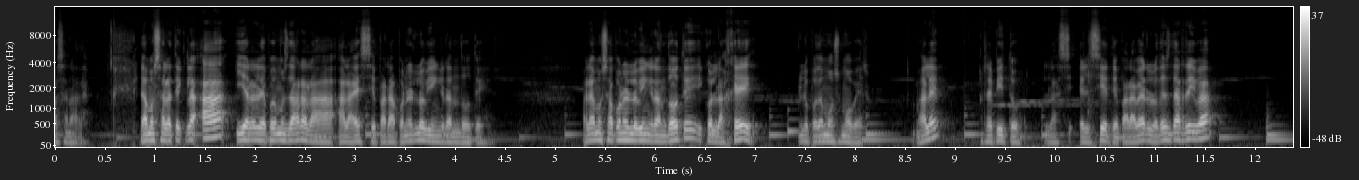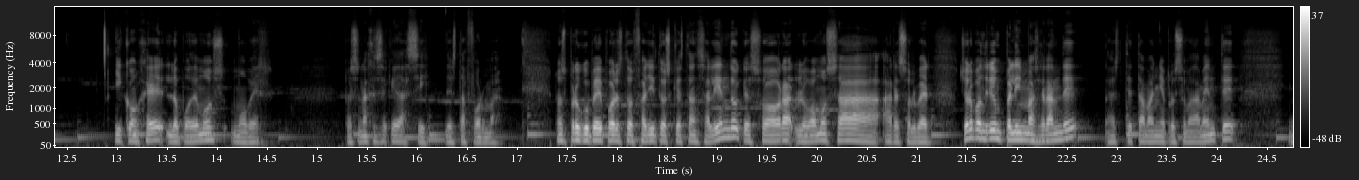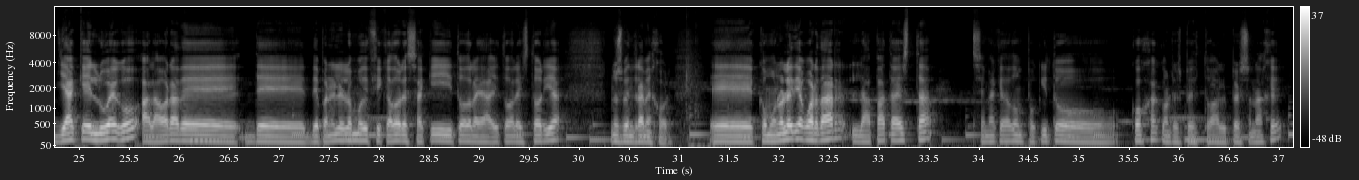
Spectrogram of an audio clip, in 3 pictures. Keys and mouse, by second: 0.9 a, 1.8 s, 6.1 g, 10.3 KP_7, 13.0 g, 14.7-17.2 drag, 19.5 middle click, 21.4 middle click, 23.8 d, 24.9 a, 25.3 s, 27.9 middle click, 31.0 KP_7, 32.7 click, 34.1 g.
